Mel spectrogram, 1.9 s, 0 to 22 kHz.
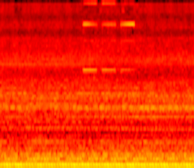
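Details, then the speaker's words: Mercedes A-Class (W168, A140) windscreen wiper after lubricating the internal linkage (squeak came from inside, not the blades): steady low wiper-drive hum, no squeak, faint high tone; lubrication fixed the squeak. "вот проверяем скрип ушёл В общем помогло то что я смазал То есть это было в этом причина"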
